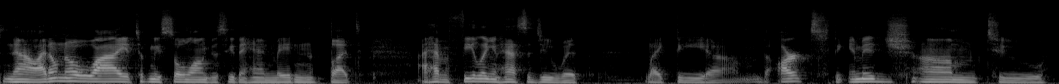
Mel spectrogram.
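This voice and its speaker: A man hosting a podcast with casual, rambling review chat, hesitant and given to dry, joking asides. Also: fairly low pitch. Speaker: podcast host.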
